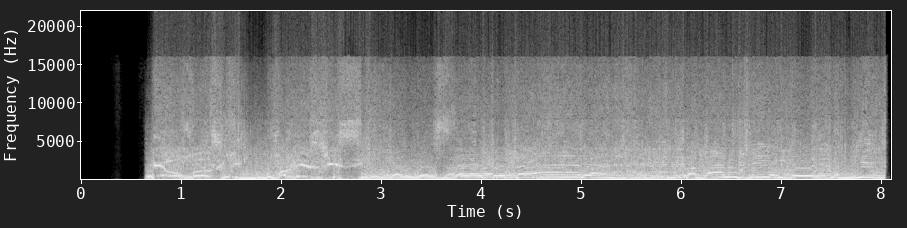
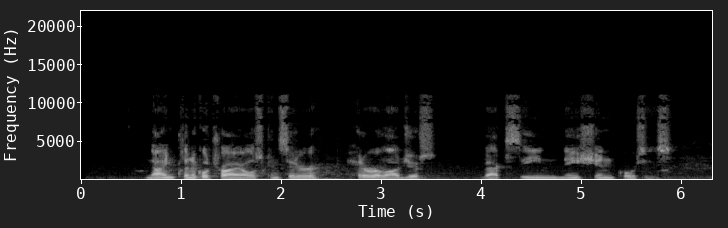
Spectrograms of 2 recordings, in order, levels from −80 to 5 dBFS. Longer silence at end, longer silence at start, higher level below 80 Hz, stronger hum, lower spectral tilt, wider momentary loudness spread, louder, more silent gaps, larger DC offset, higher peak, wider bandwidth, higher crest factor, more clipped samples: second, 0.05 s vs 0.4 s; about the same, 0.65 s vs 0.65 s; first, -20 dBFS vs -54 dBFS; neither; second, -3.5 dB/octave vs -5 dB/octave; second, 1 LU vs 11 LU; first, -2 LUFS vs -27 LUFS; neither; neither; first, 0 dBFS vs -6 dBFS; first, over 20 kHz vs 11.5 kHz; second, 4 dB vs 22 dB; first, 10% vs under 0.1%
